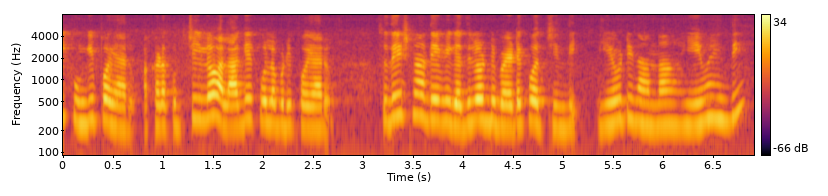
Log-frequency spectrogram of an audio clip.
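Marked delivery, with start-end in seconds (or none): none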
